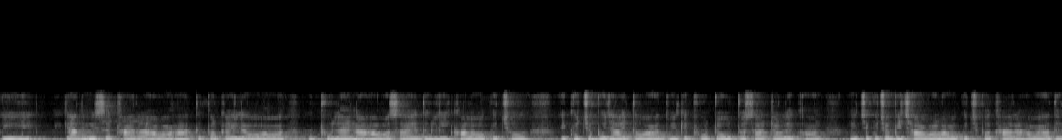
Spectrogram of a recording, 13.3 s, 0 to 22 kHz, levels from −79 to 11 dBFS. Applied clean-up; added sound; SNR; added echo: none; none; none; reverberation time 0.8 s.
